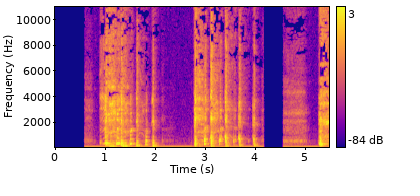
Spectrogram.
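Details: Coughing sound effect: three bouts of rapid, repeated coughs over a faint low hum.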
